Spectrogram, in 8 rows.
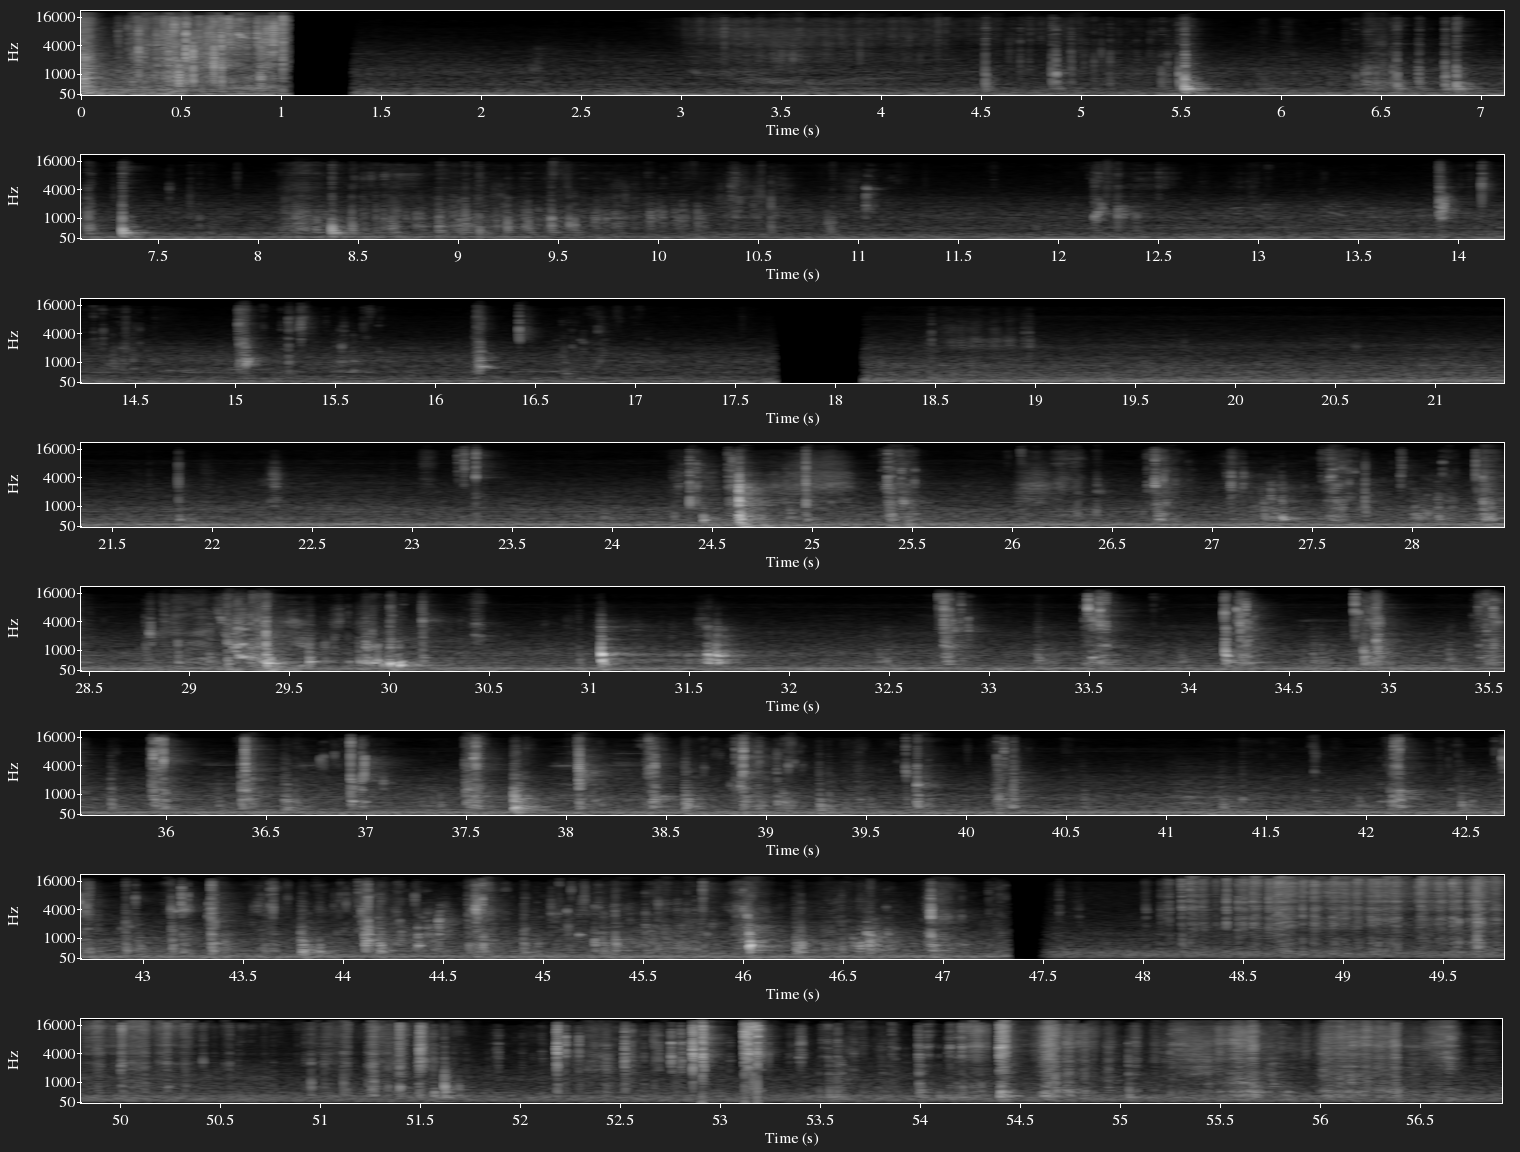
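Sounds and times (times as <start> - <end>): crinkling crunch: 0.0 - 1.1, 3.1 - 5.7, 42.0 - 56.9.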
